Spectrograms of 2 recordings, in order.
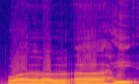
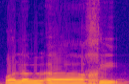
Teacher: Akhi, kha, ya, huruf al-hal ku ada di adnal haki, tenggorokan bagian atas. Kha harus ada ngoroknya.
